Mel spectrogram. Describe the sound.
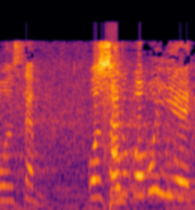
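A church audience applauding people who come forward to follow the Pastor, a dense crackle of many hands clapping at once, steady and fairly loud, with voices speaking and calling out over the clapping.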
